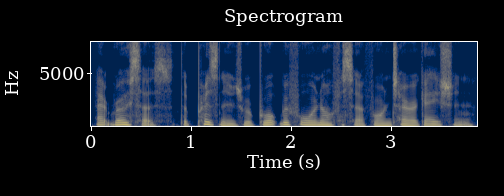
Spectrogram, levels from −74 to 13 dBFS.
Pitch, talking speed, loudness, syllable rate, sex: 170 Hz, 170 wpm, -17 LUFS, 6.2 syllables/s, female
